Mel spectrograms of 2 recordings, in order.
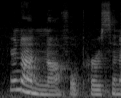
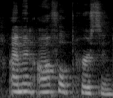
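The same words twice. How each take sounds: First: Softly. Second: Higher, mildly tearful confession; through tears. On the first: Justin comforts crying Olivia, softly. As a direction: reassure gently, without any push. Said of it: "I say softly". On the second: Olivia confesses to Justin, through understated tears. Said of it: "she says through her tears". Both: A narrator's reading.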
